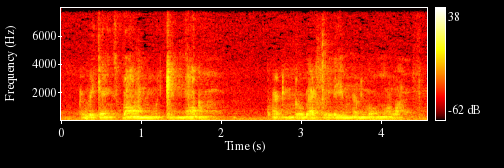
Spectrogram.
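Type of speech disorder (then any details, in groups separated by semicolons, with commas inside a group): Speech with a voice prosthesis; laryngectomy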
